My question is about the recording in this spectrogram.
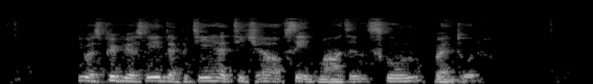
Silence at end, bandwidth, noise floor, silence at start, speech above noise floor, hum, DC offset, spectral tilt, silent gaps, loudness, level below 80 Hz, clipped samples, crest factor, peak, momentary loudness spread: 1.15 s; 9.4 kHz; -81 dBFS; 0.8 s; 58 dB; none; under 0.1%; -5.5 dB/octave; none; -24 LUFS; -60 dBFS; under 0.1%; 18 dB; -8 dBFS; 9 LU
